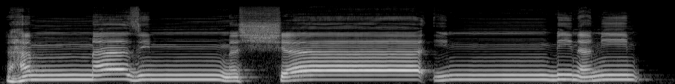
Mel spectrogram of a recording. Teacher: При остановке танвин кесра переходит в сукун, и долгота в размере двухогласовок кесрой.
